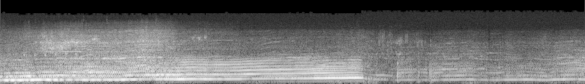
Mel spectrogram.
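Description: Rally car's engine revving hard as it passes close and accelerates away through a bend, its note rising steadily. About four and a half seconds in the sound drops abruptly, and the engine runs on more quietly as the car pulls away.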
